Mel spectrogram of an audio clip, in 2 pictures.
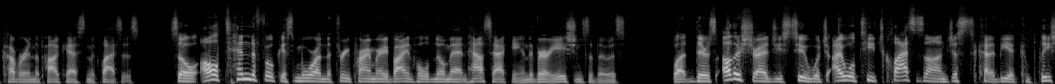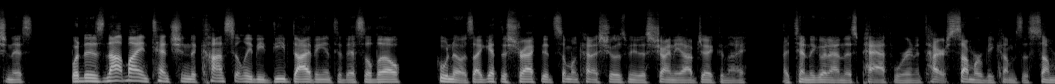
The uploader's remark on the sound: This was a live class recorded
